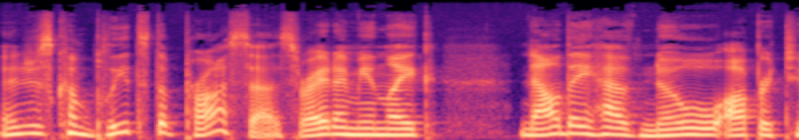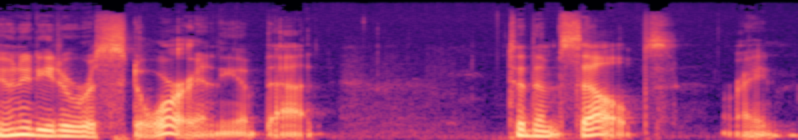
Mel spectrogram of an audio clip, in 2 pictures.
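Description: A woman with an American accent and an unremarkable speaking voice talks at a moderate pace, her fairly low pitch showing ordinary variation amid big swings in loudness. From Texas, Arlington. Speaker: opinion journalist. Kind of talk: interview.

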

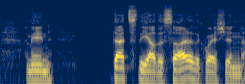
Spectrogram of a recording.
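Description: This man talks at a fairly quick pace with an Australian accent. His pitch is medium and varies in an ordinary way. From Melbourne, Australia. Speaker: artist and novelist. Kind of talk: interview conversation.

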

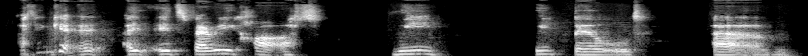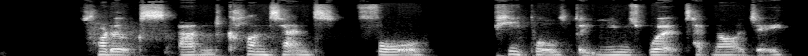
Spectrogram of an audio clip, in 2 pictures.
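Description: A woman speaks in a Mancunian accent at a very slow pace. Long, frequent pauses break up her speech. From Manchester, England. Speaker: tech company founder and CEO. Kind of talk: casual interview.

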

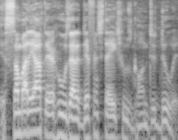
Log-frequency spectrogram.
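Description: A man is speaking. His intonation is lively. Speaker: DJ. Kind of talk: casual chat. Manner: smooth, cool and calm.

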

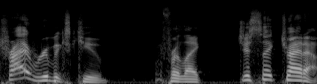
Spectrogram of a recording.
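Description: A man speaks loudly at a very fast pace, his pitch swinging very widely. The sound is dry and close, with no echo. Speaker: podcast co-host. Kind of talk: casual chat.

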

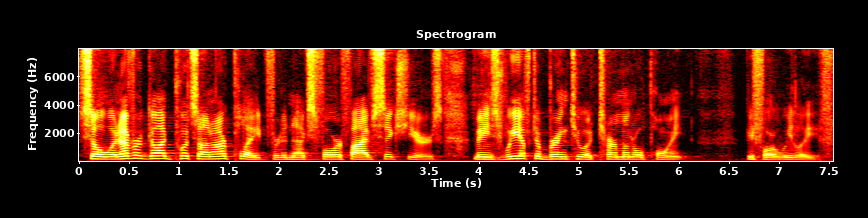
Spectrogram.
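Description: An ordinary speaking voice from a man, fairly high in pitch, with ordinary pitch variation at a moderate pace, on a very clean recording with a silent background. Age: 60s. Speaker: missionary pastor. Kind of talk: sermon. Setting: church.

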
